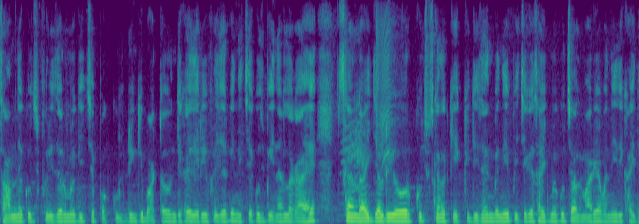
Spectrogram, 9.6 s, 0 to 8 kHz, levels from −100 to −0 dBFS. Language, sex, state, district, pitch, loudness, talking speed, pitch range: Hindi, male, Bihar, Madhepura, 120 Hz, -28 LUFS, 255 wpm, 120-125 Hz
